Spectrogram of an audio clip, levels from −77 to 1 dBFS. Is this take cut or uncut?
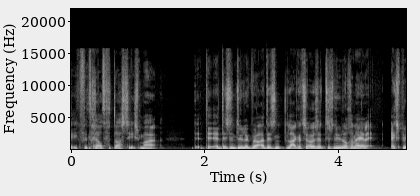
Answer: uncut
